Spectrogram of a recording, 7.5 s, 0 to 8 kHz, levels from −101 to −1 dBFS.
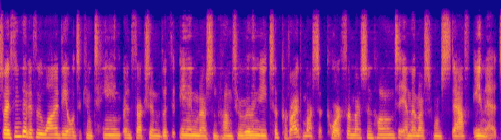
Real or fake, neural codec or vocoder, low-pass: fake; codec, 24 kHz, 0.9 kbps, WavTokenizer, medium music audio release; 7.2 kHz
